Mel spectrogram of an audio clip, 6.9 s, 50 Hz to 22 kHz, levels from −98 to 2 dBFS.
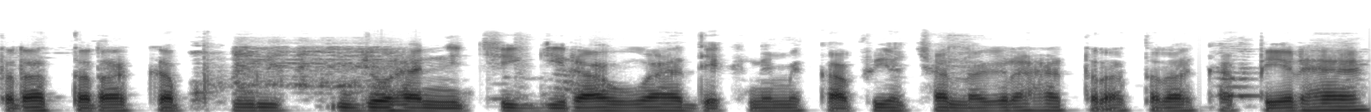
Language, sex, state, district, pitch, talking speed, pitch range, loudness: Hindi, male, Bihar, Sitamarhi, 110 Hz, 175 wpm, 110-115 Hz, -18 LUFS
